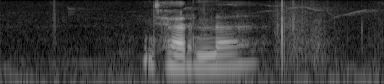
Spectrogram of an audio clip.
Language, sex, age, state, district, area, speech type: Santali, female, 30-45, West Bengal, Purulia, rural, spontaneous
